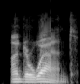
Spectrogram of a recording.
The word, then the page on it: underwent: American English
